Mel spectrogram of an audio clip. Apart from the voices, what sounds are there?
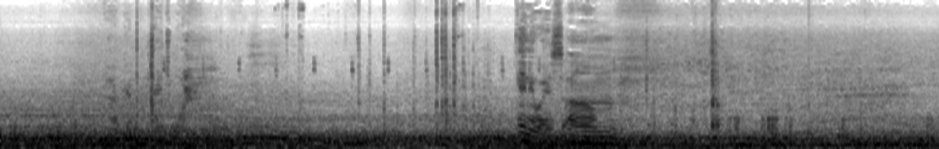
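car interior noise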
